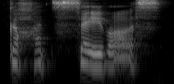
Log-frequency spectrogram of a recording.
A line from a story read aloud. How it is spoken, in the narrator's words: Jim mutters under his breath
